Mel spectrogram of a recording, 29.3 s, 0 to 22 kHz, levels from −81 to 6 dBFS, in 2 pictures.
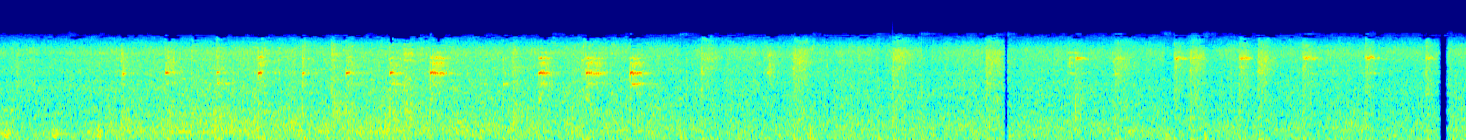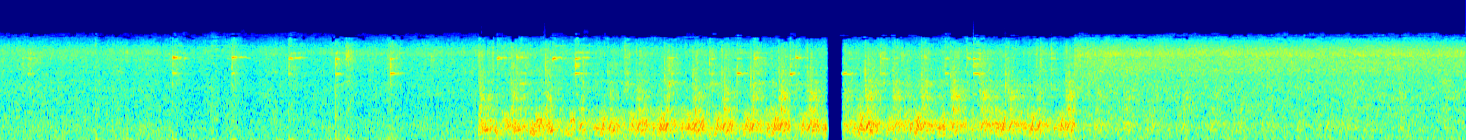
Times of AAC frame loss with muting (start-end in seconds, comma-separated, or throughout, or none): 10.04-10.10, 14.39-14.49, 22.92-23.11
